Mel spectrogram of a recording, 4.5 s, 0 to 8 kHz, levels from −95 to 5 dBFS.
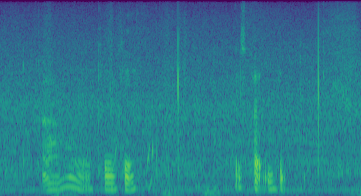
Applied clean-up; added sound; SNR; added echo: none; Water / Liquid; 19 dB; none.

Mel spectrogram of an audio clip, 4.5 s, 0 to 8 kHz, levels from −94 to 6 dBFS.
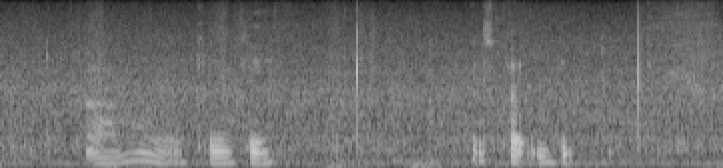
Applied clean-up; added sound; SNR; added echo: none; none; none; none.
